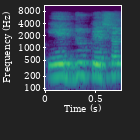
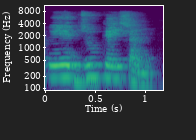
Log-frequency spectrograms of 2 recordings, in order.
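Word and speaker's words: education: করা যায় হচ্ছে কমিটমেন্ট এডভান্সমেন্ট তারপরটি আইন যেমন এডুকেশন না উচ্চারণ এজুকেশন এটা হচ্ছে বর্গীয় জয়ের মত তারপরে হচ্ছে ফরমেশন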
